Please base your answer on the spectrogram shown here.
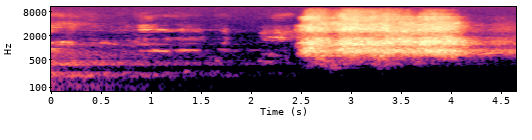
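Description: A large crowd at an open-air religious gathering in Sylhet roars the takbir slogan in unison, a loud, sustained burst of massed voices following a man's amplified speech over a PA system.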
